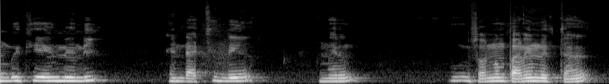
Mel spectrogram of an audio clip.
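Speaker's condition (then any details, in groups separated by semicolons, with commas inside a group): Cerebral palsy; from birth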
